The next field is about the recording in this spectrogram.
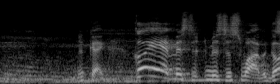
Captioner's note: spectators murmur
